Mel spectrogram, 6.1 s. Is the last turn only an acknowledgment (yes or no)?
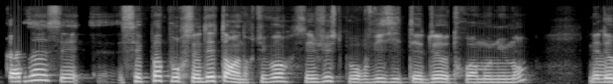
yes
